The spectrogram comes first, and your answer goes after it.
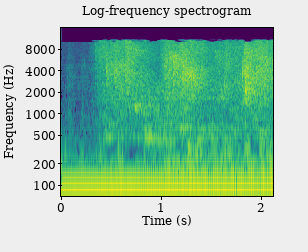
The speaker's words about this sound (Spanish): Ah, qué lindo, bañarse con agua calentita.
